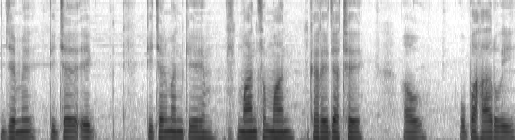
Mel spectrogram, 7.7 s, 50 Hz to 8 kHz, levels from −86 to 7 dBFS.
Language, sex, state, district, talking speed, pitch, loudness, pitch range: Chhattisgarhi, male, Chhattisgarh, Rajnandgaon, 95 wpm, 120 Hz, -15 LUFS, 115-120 Hz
